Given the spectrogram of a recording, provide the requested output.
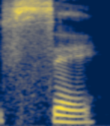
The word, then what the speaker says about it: sait: With il, elle, on, we say il sait. It sounds the same, but it's spelled with a T at the end.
